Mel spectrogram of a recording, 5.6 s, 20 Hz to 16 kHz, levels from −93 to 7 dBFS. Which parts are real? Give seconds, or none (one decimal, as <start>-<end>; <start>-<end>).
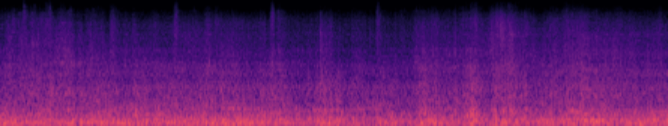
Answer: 0.0-0.8; 4.2-4.8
